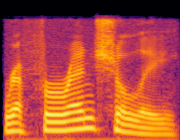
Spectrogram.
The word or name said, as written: referentially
